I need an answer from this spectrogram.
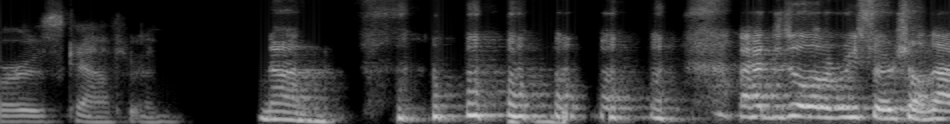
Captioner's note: laughs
